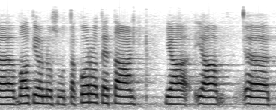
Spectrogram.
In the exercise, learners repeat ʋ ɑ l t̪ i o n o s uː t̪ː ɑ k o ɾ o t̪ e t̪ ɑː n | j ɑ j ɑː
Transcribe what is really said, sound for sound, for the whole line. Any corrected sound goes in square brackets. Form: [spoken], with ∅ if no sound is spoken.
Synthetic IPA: ʋ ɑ l t̪ i o n o s uː t̪ː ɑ k o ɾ o t̪ e t̪ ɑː n | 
